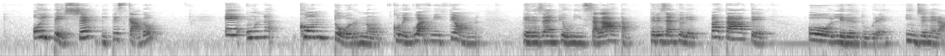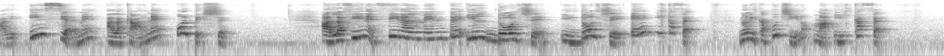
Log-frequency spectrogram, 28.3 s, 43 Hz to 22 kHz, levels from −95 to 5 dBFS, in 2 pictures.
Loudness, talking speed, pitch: -30 LUFS, 95 wpm, 255 Hz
